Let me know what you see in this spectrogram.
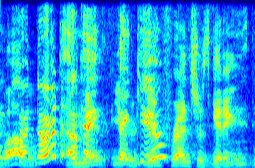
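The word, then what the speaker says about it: Côte-Nord: Describe like you're growing up in Kot Nord. Yeah. K. Say it right. K Nord.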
